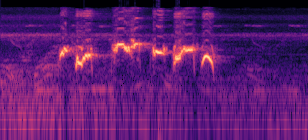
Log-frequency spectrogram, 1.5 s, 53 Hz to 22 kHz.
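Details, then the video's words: Morning competition song of a red-whiskered bulbul decoy bird, delivered in a long, twisted double-voice style: six bright, loud warbled notes in under a second, jumping up and down in pitch, over a thin steady hiss. "Luyện chào mào hót sáng 2020, Giọng kép xoắn dài hót căng, Chào mào mồi gọi bổi hót hay"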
